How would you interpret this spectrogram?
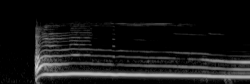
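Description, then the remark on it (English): A caller to the Old Dogs REI Network show imitates a dog's howl: one long, loud, steady wail that starts abruptly and slowly sinks in pitch, holding for over two seconds with no talking. “Your old dog howl before you go?”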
